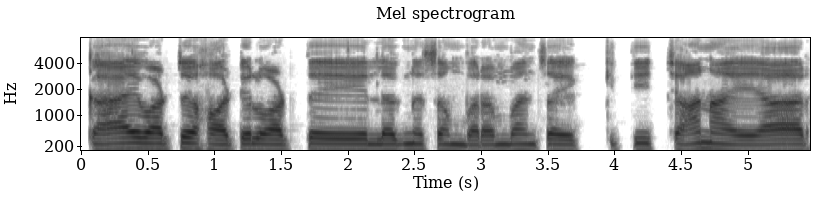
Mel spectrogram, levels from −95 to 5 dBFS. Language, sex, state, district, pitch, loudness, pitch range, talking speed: Marathi, male, Maharashtra, Dhule, 130 Hz, -15 LUFS, 125-135 Hz, 120 wpm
